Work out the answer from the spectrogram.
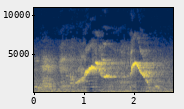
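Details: Lyrebird giving ringing whistles that climb steeply and then fall away, two strong phrases a second apart, with softer notes before them and continuous low background noise.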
